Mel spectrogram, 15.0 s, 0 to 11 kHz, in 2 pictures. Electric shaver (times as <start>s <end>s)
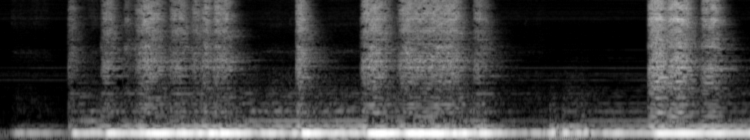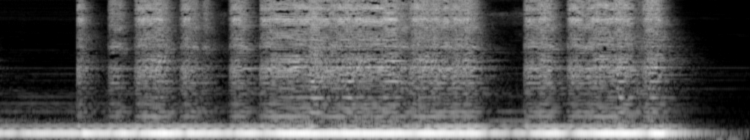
8.3s 14.4s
